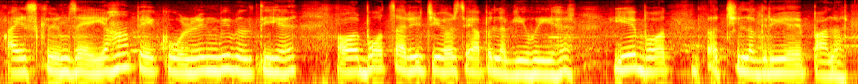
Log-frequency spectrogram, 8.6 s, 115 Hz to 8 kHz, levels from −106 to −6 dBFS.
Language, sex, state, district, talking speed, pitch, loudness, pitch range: Hindi, female, Rajasthan, Jaipur, 180 wpm, 210 Hz, -17 LUFS, 185-225 Hz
